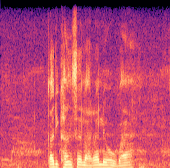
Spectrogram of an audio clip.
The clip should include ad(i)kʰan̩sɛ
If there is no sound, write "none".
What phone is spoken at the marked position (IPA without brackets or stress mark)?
i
